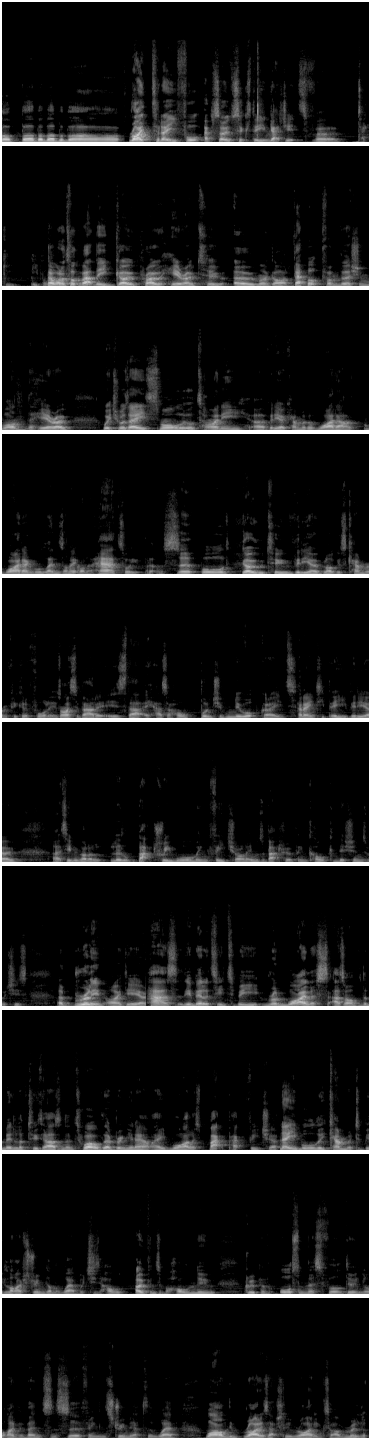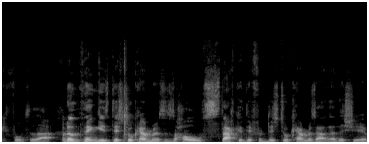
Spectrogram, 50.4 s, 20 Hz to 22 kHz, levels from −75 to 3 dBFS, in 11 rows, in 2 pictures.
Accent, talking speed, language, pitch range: British, 225 wpm, English, 95-115 Hz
